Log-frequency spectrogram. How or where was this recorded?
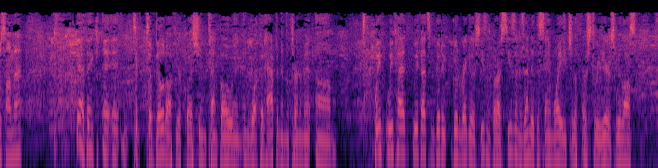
busy venue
